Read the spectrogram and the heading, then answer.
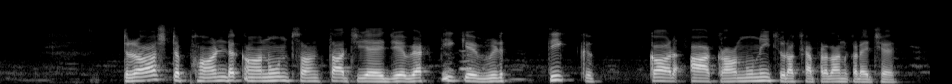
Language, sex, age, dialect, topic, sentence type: Maithili, male, 18-24, Eastern / Thethi, banking, statement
